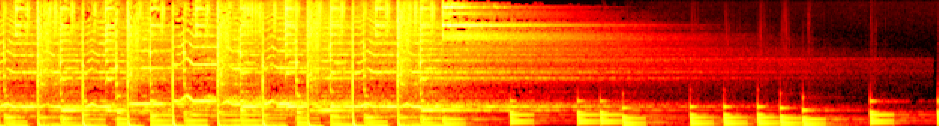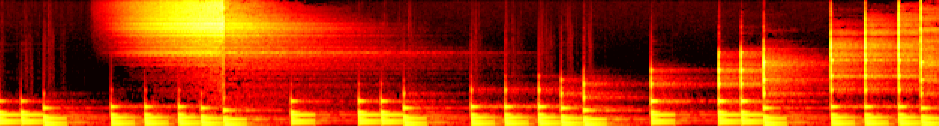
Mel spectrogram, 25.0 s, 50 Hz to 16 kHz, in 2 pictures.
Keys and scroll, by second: 5.9 Escape.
